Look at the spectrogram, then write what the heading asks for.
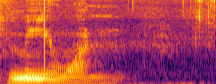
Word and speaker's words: mu: You say mu1, the proper pronunciation I've been told is mi1.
